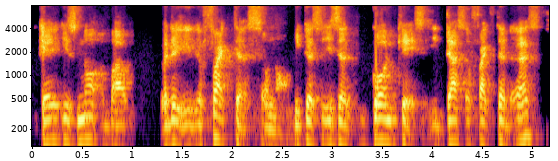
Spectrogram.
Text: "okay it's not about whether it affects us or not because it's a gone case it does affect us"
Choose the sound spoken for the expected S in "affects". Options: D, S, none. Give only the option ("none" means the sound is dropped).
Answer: none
